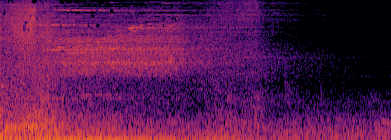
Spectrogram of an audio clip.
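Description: A game fanfare swells as a round is won.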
